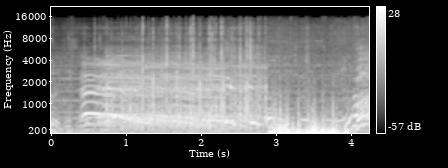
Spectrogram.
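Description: A group of football players shouting together as they gather into a huddle: a long drawn-out call whose pitch slowly falls, then a loud low rumble near the end.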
